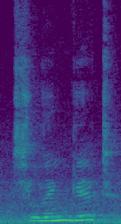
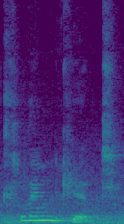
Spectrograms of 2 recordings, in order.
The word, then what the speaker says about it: Tlingit: Now, there's two different pronunciations. They're called Tlingit or Tlingit, whichever one is easiest for you to pronounce.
